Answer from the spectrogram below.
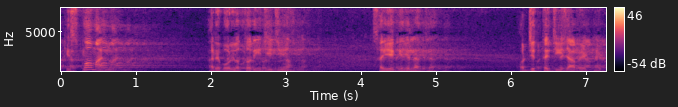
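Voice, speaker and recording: A man with a Malwa Hindi accent preaching a devotional sermon to a big crowd, lively and teasing, sometimes breaking into sung lines. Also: on the high side. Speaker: preacher telling a scripture story. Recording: echoey hall with long reverb.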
